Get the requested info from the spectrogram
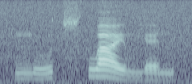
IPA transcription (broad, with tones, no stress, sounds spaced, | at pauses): m u˧˥ t͡sʰ w a˥˩ ɪ̯ m j ɛ˩ n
